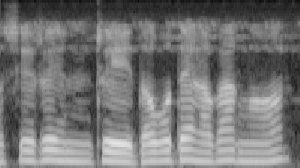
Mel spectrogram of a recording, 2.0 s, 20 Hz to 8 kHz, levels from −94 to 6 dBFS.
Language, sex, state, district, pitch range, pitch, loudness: Chakma, female, Tripura, Dhalai, 155-180 Hz, 165 Hz, -14 LUFS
